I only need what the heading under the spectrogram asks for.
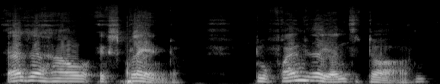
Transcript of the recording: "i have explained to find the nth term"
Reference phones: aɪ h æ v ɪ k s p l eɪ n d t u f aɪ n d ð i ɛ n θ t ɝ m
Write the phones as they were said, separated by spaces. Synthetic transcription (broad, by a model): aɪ h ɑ w ɪ k s p l eɪ n d t u f aɪ n d ð i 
